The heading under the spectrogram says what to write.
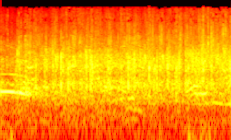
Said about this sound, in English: He said, when you are in the presence of exceeded expectations, you got to stand and you got to applaud.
